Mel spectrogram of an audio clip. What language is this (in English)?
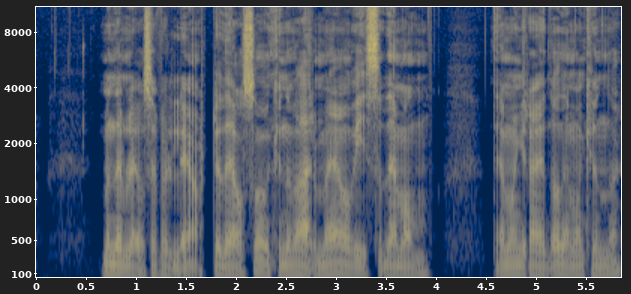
Norwegian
